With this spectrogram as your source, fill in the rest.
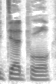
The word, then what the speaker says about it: Deadpool: Call me Deadpool. It rhymes with no school.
